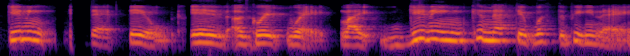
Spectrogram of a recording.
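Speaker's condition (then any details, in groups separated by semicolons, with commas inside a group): Cerebral palsy; present since birth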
